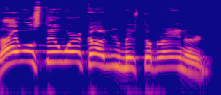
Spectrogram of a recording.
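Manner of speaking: imitating his Egyptian doctor's accent. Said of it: "But he said".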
